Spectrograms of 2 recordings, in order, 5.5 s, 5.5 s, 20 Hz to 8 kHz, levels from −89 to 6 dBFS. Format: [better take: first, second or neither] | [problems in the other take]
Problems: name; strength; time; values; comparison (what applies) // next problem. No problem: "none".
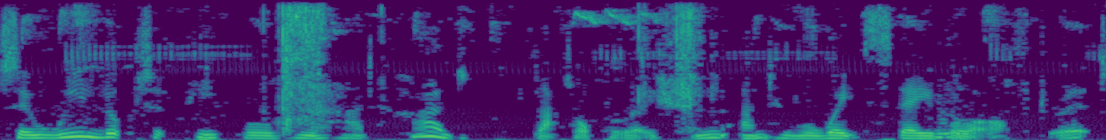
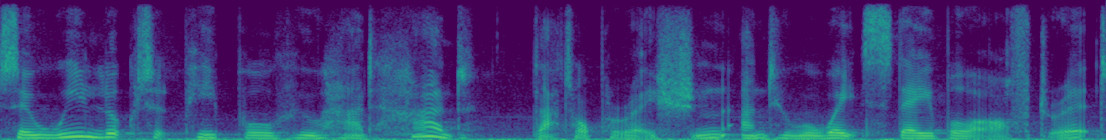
second | noise reduction (classical method spectral subtraction)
